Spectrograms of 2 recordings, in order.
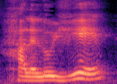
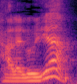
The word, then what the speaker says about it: Aleluya: las razones es porque no es Aleluya sino que tiene que ser Aleluya es decir la última sílaba y es acentuada esa chaval hay que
